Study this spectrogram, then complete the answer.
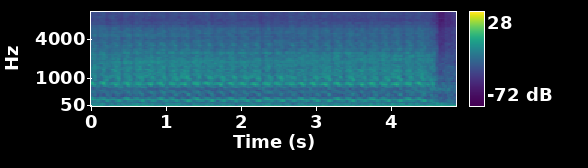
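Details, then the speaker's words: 1996 Toyota Tacoma 3.4 after lying on its side, cranking on jump box in cold: steady starter cranking about three beats a second, never catches, fuel smell; possibly out of time (owner feared bent rod). "Might be out of time. I would rather it be out of time than have a bent rod."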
